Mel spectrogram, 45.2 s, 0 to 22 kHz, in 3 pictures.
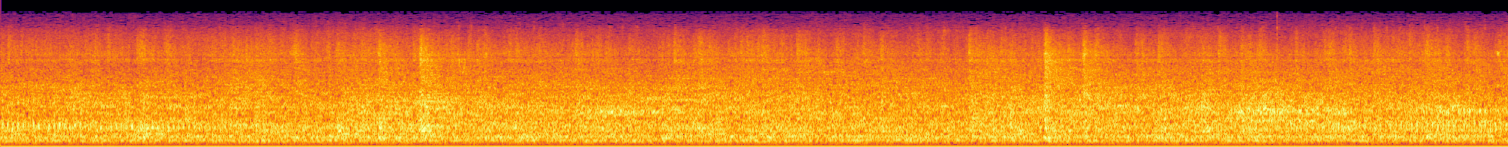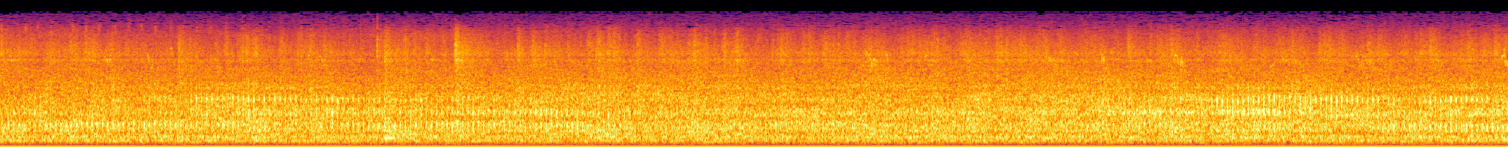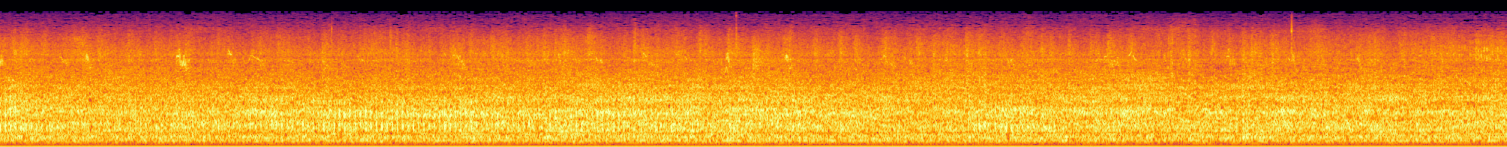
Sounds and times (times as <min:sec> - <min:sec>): Vehicle: 0:00.0 - 0:45.2.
